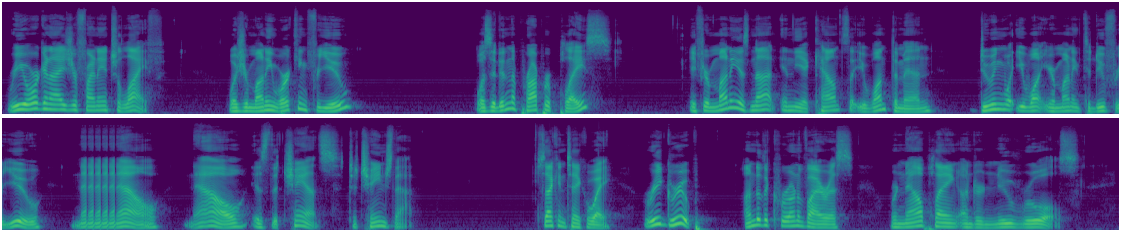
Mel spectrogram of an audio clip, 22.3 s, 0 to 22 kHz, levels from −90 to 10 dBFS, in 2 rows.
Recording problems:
audio stuttering; at 12 s

